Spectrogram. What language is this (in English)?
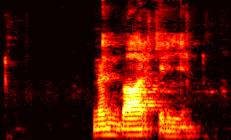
Kurdish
